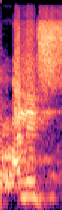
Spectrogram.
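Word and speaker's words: ألف: দুই ঠোঁট কিন্তু মিলানো যাবে না। দুই ঠোঁট যদি মিলিয়ে ফেলেন তাহলে বাতাসও বের হবে না, আলিফের উচ্চারণও হবে না।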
